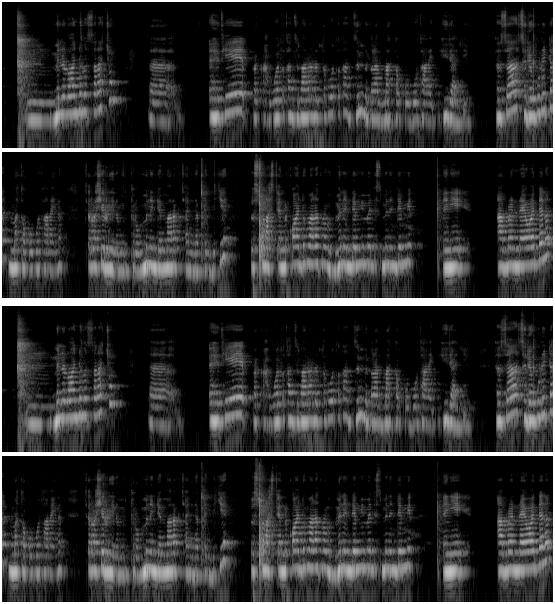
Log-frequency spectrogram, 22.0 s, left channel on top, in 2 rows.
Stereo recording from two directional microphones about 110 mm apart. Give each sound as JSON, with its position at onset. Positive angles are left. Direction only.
{"t": 1.0, "sound": "a woman's voice", "side_deg": -20}
{"t": 16.3, "sound": "a woman's voice", "side_deg": -20}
